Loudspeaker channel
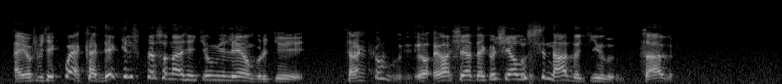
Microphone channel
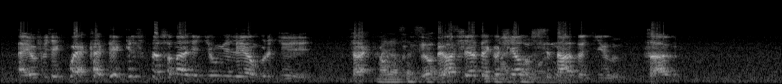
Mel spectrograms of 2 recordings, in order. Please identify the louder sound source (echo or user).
echo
